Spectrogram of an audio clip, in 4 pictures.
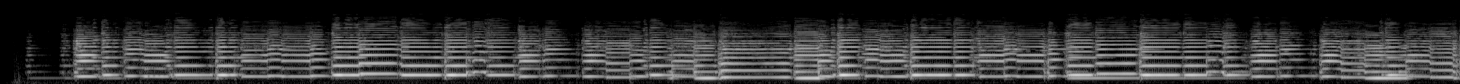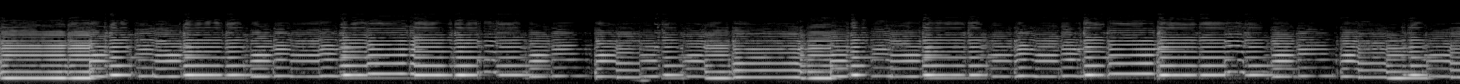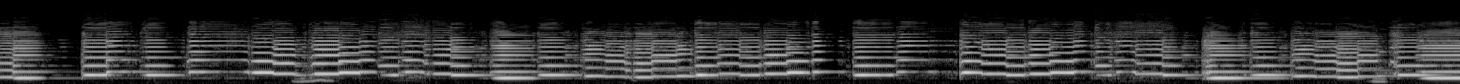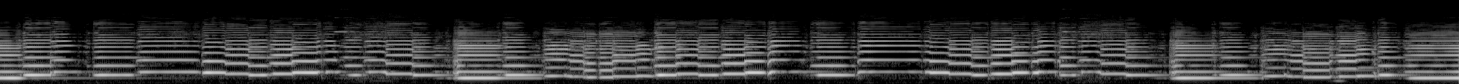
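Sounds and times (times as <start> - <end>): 
fiddle playing a schottische: 0.0 - 58.3.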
